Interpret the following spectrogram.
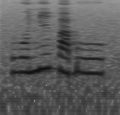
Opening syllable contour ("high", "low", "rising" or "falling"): high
